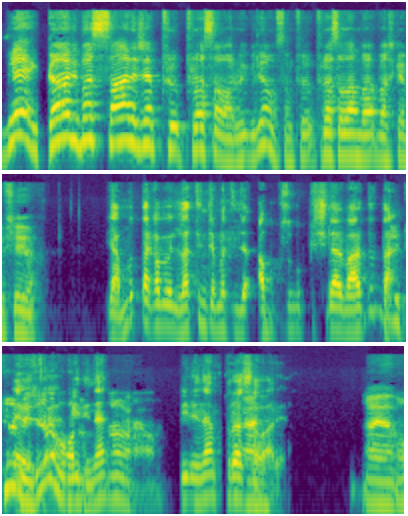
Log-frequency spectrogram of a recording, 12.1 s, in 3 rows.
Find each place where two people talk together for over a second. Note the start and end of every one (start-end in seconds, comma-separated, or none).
7.9-9.2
